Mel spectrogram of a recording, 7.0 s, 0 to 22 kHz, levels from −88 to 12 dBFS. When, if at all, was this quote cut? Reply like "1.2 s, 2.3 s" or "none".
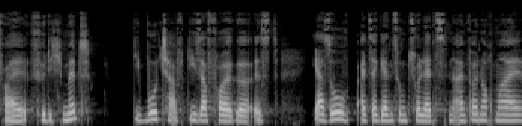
none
